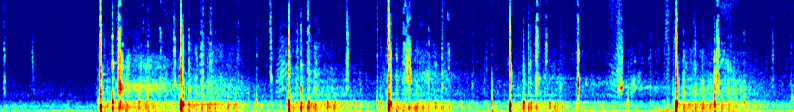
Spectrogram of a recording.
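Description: Rackets strike a tennis ball back and forth in a steady rally.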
